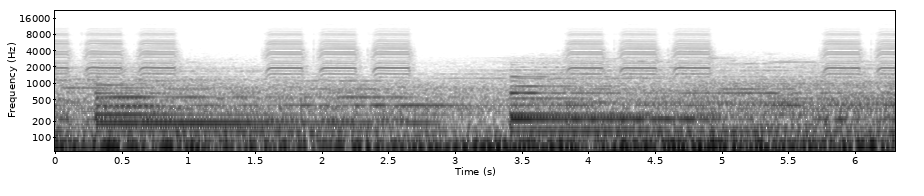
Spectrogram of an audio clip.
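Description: Electronic beeping in groups of four quick beeps, each group repeating about every two seconds, over a low, dark ambient drone.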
